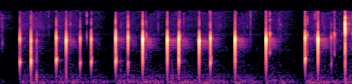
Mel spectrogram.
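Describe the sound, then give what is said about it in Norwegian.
A quick, uneven run of sharp, hollow clicks made with the mouth as a thinking sound, with a slight echo, giving an eerie alien-like effect. The clicks are fairly loud, with no talking over them. “Hørte du tenkelyden min? Ja, det var, det var eh, ekkelt. Det var mye av alien-lyden fra Science.”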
